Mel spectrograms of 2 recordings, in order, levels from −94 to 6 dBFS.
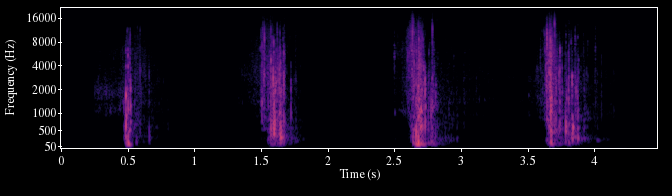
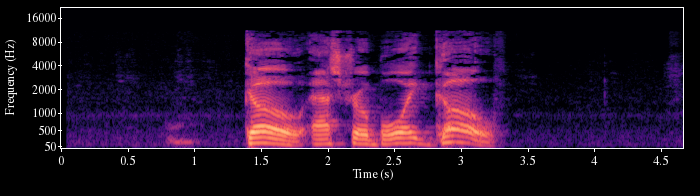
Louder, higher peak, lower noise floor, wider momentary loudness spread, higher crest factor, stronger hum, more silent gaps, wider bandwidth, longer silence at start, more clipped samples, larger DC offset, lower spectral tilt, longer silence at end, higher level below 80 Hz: second, -45 LUFS vs -16 LUFS; second, -22 dBFS vs 0 dBFS; first, -84 dBFS vs -68 dBFS; about the same, 8 LU vs 9 LU; first, 28 dB vs 18 dB; neither; first, 0.87-1.30 s, 1.93-2.28 s vs none; first, over 20 kHz vs 11 kHz; second, 0.45 s vs 1.4 s; neither; neither; second, -3 dB/octave vs -5.5 dB/octave; second, 0.6 s vs 1.45 s; second, under -90 dBFS vs -58 dBFS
